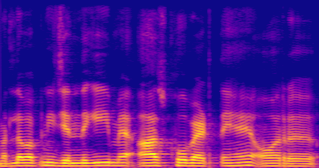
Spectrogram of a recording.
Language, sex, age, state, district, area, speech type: Hindi, male, 30-45, Madhya Pradesh, Jabalpur, urban, spontaneous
